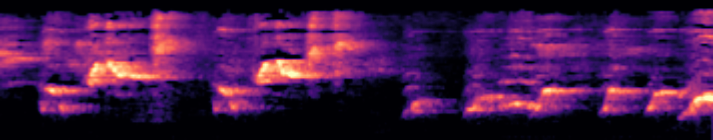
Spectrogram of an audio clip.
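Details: Lure song of a masked laughingthrush for tutoring other birds, with bright rising whistles at first, then a quicker string of lower, clipped warbled notes after a brief pause.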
